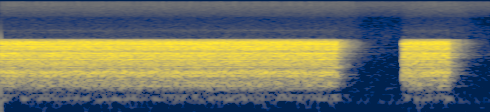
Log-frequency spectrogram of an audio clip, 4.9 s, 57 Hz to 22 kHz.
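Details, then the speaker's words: Icom IC-7300 transceiver, no antenna connected, audio at maximum: steady loud hiss unchanged as RF gain swept to maximum, then cut off; internally generated receiver noise that RF gain and attenuator cannot reduce. "this is maximum RF game nothing no effect the noise is still there"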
